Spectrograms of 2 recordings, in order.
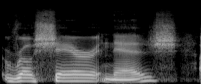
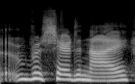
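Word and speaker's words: Rochers de Naye: So, reluctantly, Poirot stays on this rather claustrophobic funicular, headed down to the top of the mountain in a place called Rochère Neige, I believe.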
